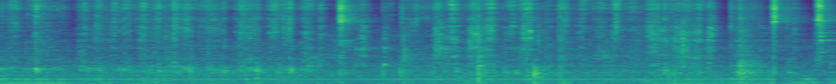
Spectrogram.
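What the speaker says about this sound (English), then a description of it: "so that means you stir it with a whisk" A whisk stirs cookie ingredients in a bowl with a continuous close scraping and rubbing, broken by light taps and clinks against the bowl, with no voices.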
